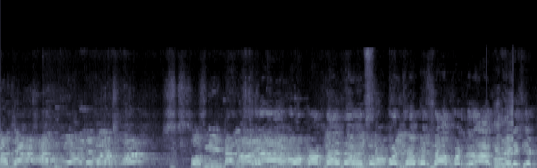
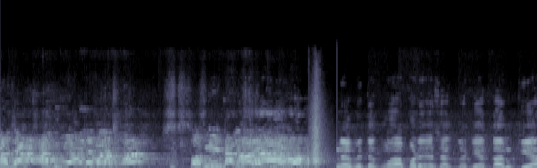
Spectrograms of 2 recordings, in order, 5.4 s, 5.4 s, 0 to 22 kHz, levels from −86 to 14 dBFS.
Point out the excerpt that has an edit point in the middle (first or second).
second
